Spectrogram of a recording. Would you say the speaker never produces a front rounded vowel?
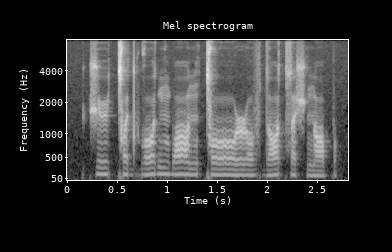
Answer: no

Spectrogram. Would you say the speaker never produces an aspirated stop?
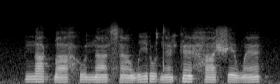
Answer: yes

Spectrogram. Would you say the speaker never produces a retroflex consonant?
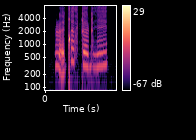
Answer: no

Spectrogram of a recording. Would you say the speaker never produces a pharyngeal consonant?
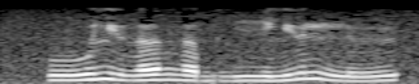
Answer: yes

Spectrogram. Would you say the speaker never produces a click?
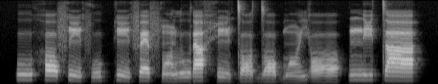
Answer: yes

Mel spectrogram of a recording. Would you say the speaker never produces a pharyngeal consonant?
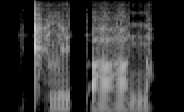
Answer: yes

